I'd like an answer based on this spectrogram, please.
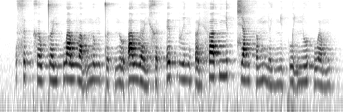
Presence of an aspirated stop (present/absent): absent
